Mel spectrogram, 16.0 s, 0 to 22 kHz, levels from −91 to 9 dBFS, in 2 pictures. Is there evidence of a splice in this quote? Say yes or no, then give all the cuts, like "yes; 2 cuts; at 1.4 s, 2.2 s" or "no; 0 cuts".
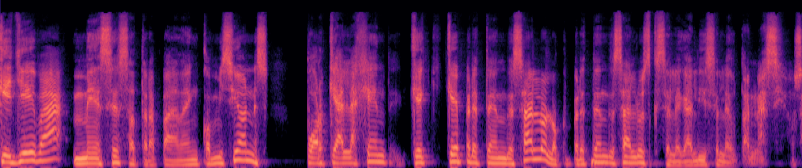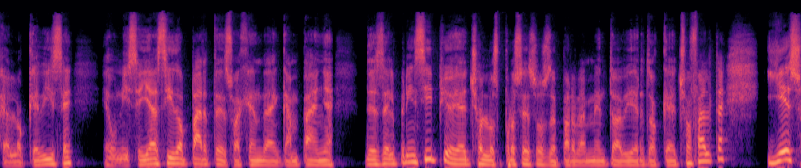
no; 0 cuts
